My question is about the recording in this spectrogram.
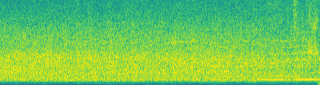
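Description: Large stadium crowd cheering a touchdown, a steady roar.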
